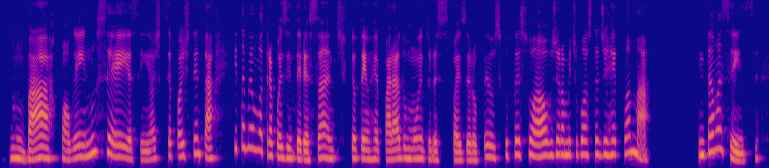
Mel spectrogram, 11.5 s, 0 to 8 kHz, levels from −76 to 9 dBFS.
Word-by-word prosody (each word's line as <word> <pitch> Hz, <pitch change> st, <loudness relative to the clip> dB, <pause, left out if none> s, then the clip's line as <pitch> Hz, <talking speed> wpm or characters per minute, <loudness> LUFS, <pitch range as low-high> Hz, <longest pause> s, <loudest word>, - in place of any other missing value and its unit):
num 180 Hz, -2 st, +3 dB
bar 185 Hz, +3 st, +4 dB
com 175 Hz, -, -4 dB
alguém, 185 Hz, +6 st, -1 dB
não 265 Hz, +6 st, +3 dB
sei, 235 Hz, -, 0 dB
assim. 155 Hz, -2 st, -4 dB
Acho 175 Hz, +2 st, -6 dB
que 185 Hz, -, -33 dB
você 225 Hz, -, -4 dB
pode 220 Hz, 0 st, -3 dB
tentar. 185 Hz, -9 st, -1 dB, 0.2 s
E 345 Hz, -, -2 dB
também 365 Hz, +1 st, -4 dB
uma 335 Hz, -2 st, -3 dB
outra 235 Hz, -7 st, 0 dB
coisa 190 Hz, -3 st, +1 dB
interessante 180 Hz, +2 st, 0 dB
que 180 Hz, -, -3 dB
eu 175 Hz, -, +2 dB
tenho 170 Hz, -2 st, +3 dB
reparado 165 Hz, +2 st, 0 dB
muito 175 Hz, -2 st, 0 dB
nesses 155 Hz, -1 st, -5 dB
países 145 Hz, -2 st, -2 dB
europeus 180 Hz, +7 st, -1 dB
que 230 Hz, -, -6 dB
o -, -, -4 dB
pessoal 235 Hz, -2 st, +2 dB
geralmente 240 Hz, 0 st, +1 dB
gosta 245 Hz, 0 st, -1 dB
de 245 Hz, +1 st, 0 dB
reclamar. 255 Hz, +4 st, +1 dB, 0.7 s
Então, 285 Hz, +7 st, +3 dB
assim, 170 Hz, -, +1 dB
se 135 Hz, +7 st, -13 dB
195 Hz, 185 wpm, -23 LUFS, 170-240 Hz, 0.7 s, bar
